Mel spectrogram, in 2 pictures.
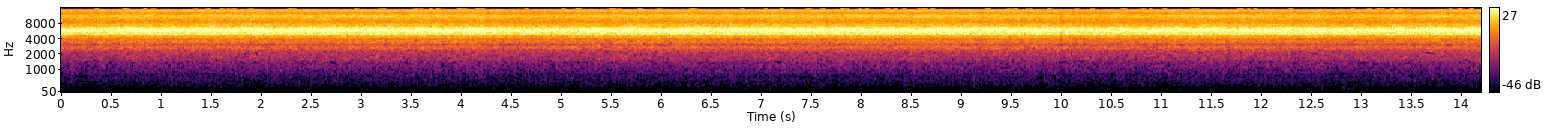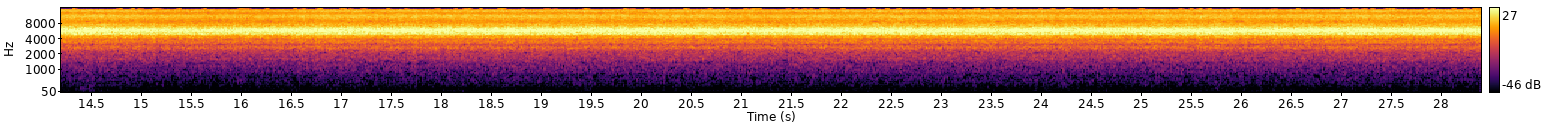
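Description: Steady synthetic colour noise: an even hiss weighted high in the treble, with little bass.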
